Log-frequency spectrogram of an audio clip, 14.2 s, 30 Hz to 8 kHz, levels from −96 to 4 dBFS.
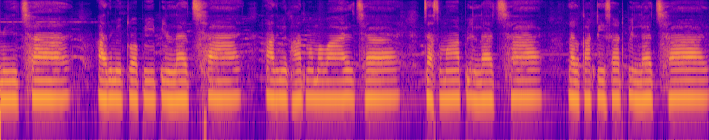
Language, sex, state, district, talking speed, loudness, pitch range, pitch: Angika, male, Bihar, Begusarai, 90 wpm, -26 LUFS, 155-165 Hz, 160 Hz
